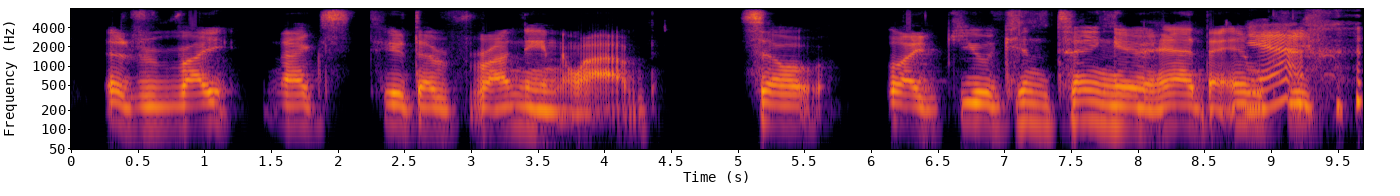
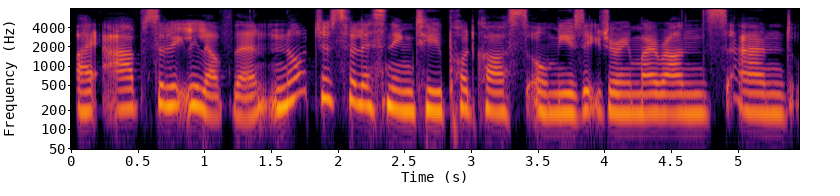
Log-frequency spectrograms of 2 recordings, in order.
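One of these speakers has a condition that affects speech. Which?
The first: cerebral palsy; from birth, diagnosed about age three, affects walking and running; mid-range severity, runs competitively; lifelong speech impediment, worked to reduce it.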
